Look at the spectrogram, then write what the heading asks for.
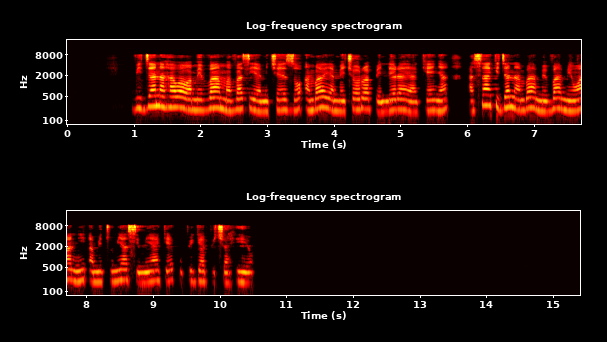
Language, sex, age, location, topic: Swahili, female, 25-35, Kisii, government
